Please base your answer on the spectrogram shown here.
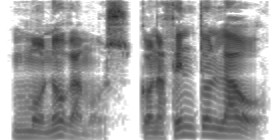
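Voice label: "monógamos", Spanish; mekanta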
